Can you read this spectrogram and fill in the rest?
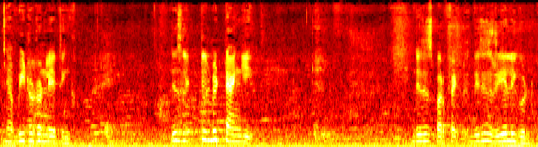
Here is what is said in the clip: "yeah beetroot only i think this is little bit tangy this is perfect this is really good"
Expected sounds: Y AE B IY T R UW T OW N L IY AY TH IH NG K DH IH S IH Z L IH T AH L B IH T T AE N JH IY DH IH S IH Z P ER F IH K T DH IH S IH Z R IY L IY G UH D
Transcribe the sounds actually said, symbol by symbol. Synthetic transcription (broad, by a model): Y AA B IY T UW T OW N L IY AY T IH NG K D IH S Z L IH T AH L B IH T T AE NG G IY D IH S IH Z P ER F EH K T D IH S IH Z R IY L IY G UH D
